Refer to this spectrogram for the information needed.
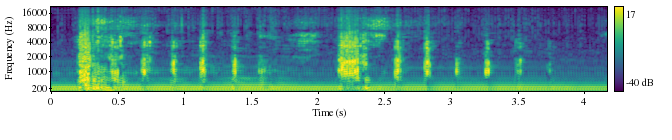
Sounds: Laughter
